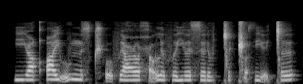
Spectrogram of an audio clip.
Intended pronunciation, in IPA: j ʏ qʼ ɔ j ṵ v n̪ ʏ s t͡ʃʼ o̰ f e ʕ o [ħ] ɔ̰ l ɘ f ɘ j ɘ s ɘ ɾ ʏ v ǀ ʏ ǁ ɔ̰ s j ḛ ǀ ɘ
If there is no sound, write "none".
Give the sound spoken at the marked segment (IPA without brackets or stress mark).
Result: ħ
